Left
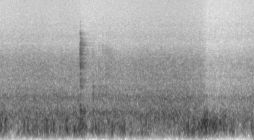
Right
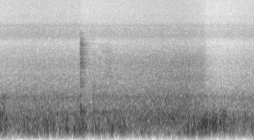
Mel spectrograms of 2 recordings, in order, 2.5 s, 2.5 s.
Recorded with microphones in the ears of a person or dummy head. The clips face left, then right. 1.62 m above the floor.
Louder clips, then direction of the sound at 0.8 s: Left 1 dB; 45° left (ahead or behind).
